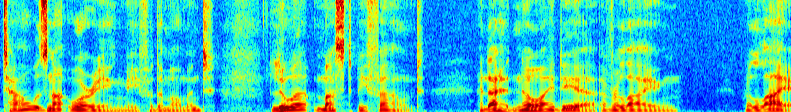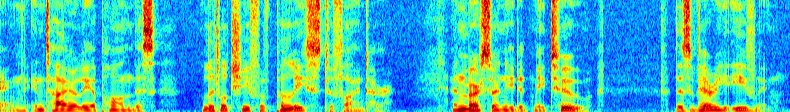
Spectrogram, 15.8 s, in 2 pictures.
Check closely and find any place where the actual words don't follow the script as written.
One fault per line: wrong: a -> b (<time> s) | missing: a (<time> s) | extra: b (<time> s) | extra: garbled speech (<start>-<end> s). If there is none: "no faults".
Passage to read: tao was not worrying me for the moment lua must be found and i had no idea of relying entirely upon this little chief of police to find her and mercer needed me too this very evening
extra: relying (7.4 s)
